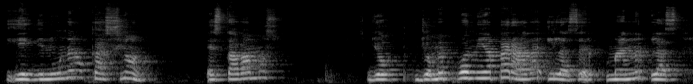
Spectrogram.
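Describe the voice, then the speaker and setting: A woman's voice: on the high side, unhurried, a little mellow. A woman pastor giving an earnest personal faith testimony, speaking directly to her listener. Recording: roomy echo.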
